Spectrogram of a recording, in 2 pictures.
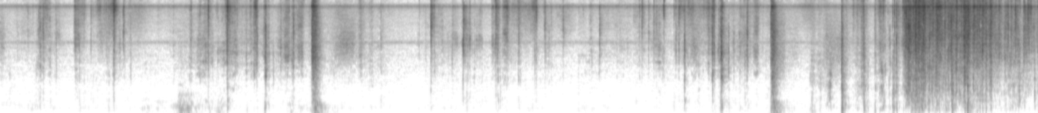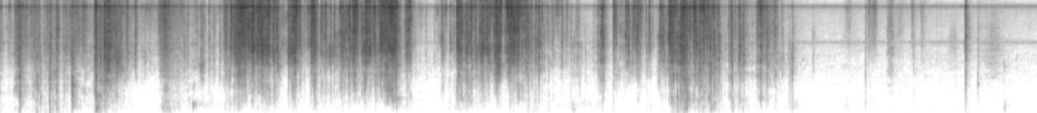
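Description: Soft clicks and shuffling of trading cards being handled. About halfway through come four long loud stretches of crinkly wrapping being torn and crumpled as a sealed Bowman Inception card box is opened.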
